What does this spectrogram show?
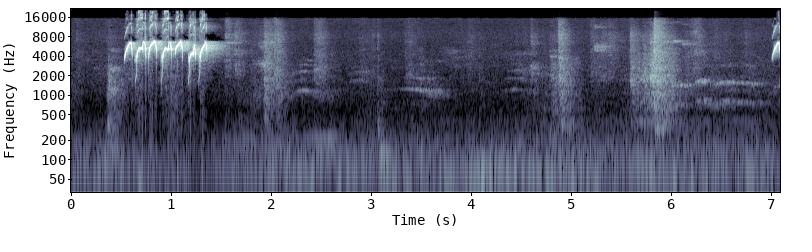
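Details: Pied bushchat 'bahan' training song from a male: a burst of about seven fast, high chirps, followed by quiet knocks and soft room sounds, with another burst starting at the end.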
